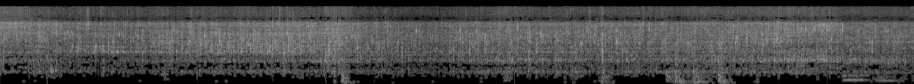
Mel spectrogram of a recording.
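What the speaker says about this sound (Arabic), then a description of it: "انا مش هحمرها، انا هشوحها بالملح والفلفل الاسمر كده" Meat sears in a pan with salt and black pepper, a loud continuous hiss and crackle of hot fat that holds evenly from start to finish, close by and with no voices over it.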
